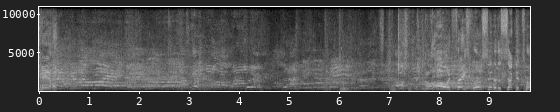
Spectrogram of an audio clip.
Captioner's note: crowd chatter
